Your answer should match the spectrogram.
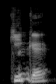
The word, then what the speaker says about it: Kike: Porque Kike, sí, con K, como lo escribo, es un insulto.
